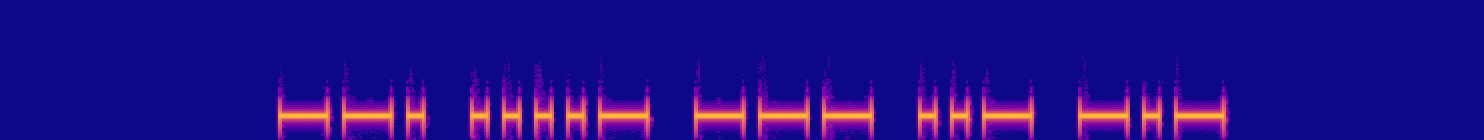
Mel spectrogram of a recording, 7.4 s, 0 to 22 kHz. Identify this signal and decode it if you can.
Morse code, heard as a keyed tone, about 15 wpm, 700 Hz. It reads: G4OUK
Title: DXCC-100 Call Signs - 5 Characters - Repeated 3x - 15wpm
